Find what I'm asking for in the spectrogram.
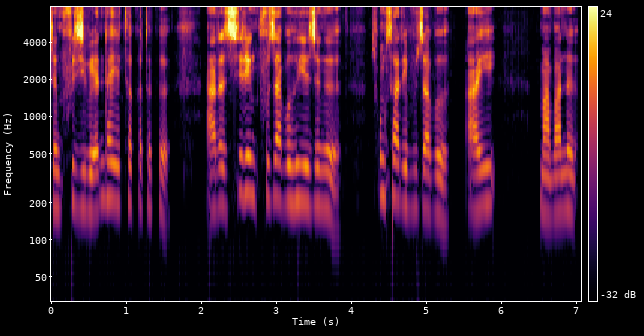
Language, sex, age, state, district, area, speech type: Bodo, female, 60+, Assam, Baksa, urban, spontaneous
